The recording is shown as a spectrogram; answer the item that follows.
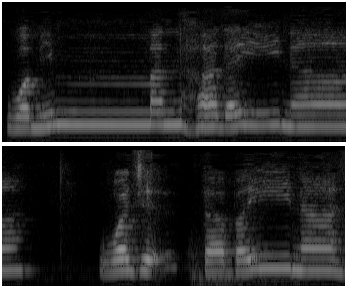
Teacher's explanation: وممن میں بھی میم کے اوپر غنہ واجبہ کریں گے، اور پھر نون کو آپ نے لمبا نہیں کرنا، نون کو جلدی پڑھنا ہے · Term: اظہار حلقی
